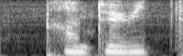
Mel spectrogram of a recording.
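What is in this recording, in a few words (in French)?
"trente huit", French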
